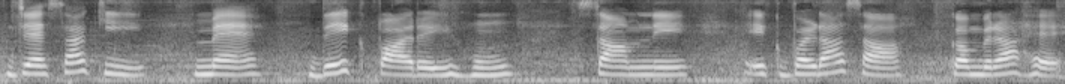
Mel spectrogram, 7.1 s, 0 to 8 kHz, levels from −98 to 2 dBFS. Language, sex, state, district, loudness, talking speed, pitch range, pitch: Hindi, female, Haryana, Jhajjar, -15 LUFS, 110 wpm, 235-265 Hz, 250 Hz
